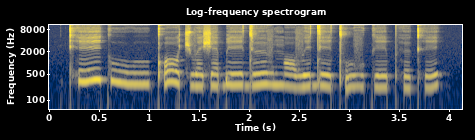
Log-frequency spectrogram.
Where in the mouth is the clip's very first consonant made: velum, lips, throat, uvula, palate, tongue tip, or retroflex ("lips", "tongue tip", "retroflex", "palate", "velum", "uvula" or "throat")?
velum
